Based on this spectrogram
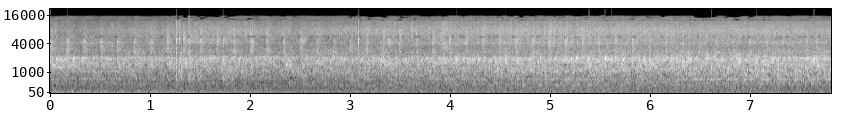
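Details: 1993 Chevy dually 6.5L turbo diesel 4x4, cold start without block heater then revving: loud diesel clatter with a rough, somewhat uneven knock about three times a second underneath; engine knock of unknown cause.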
